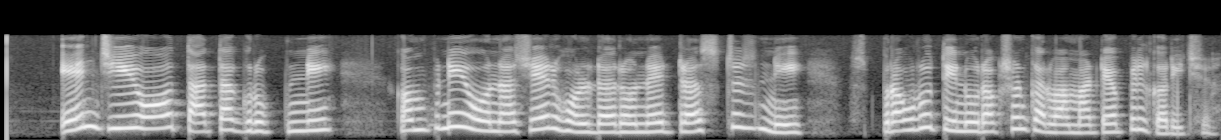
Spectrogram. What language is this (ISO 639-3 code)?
guj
